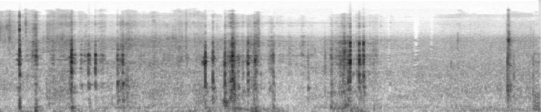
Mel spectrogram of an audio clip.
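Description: Pressure-treated wooden boards knocking and clattering against each other as they are set down and pushed together, with several sharp knocks spread across a few seconds.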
